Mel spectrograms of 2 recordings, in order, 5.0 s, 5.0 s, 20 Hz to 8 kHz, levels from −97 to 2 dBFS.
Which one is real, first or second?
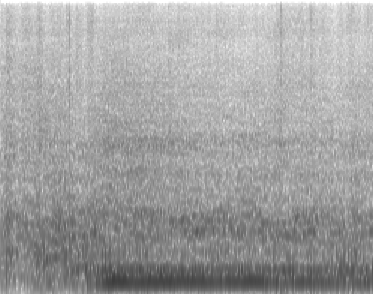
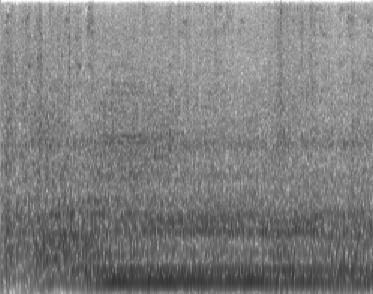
second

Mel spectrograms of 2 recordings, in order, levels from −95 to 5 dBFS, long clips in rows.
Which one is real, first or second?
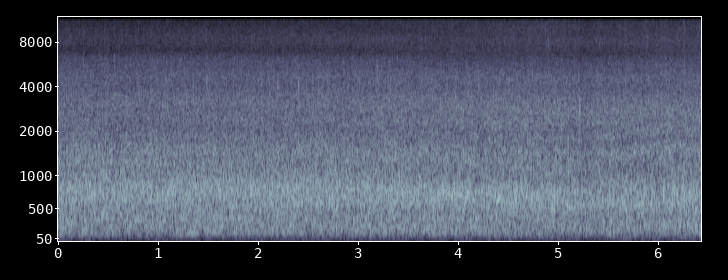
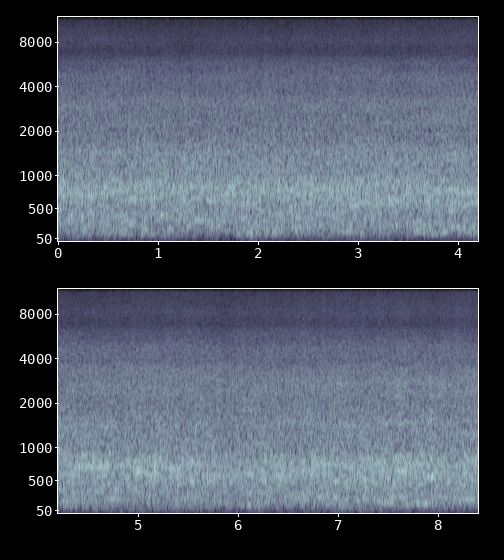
first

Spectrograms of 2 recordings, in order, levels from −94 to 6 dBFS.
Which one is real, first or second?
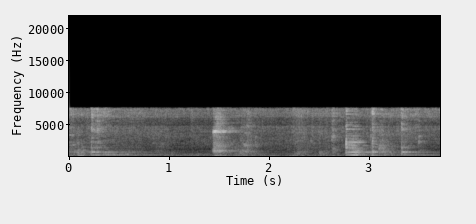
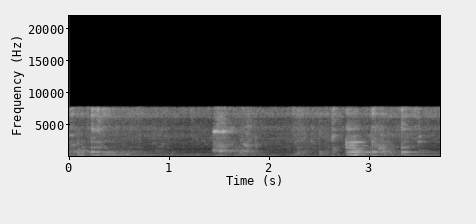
first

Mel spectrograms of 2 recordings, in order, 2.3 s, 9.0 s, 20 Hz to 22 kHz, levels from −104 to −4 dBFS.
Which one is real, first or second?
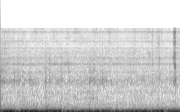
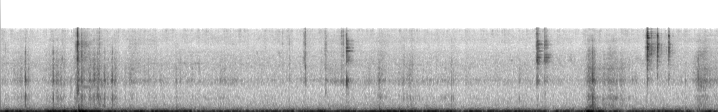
second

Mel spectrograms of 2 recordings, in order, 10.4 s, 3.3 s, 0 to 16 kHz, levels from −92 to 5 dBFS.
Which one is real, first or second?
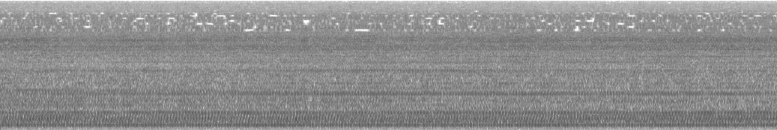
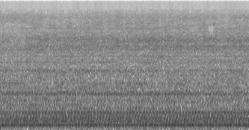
first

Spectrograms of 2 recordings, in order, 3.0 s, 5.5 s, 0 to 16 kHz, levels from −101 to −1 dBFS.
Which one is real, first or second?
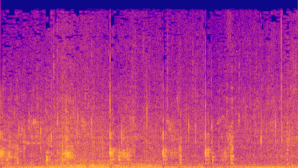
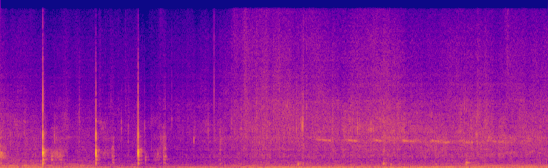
first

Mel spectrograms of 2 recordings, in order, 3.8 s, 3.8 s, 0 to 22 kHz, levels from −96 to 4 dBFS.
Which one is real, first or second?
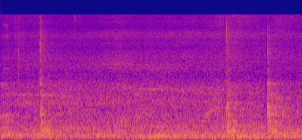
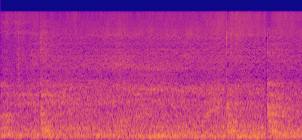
first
